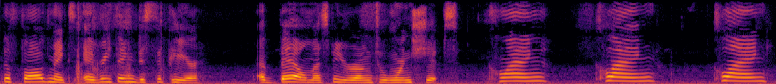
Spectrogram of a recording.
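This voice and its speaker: Reading a children's picture book aloud with lots of expression, a woman uses sing-song repetitions and asks her listeners questions. Her voice is high and her pace slow, with steady noise in the background.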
